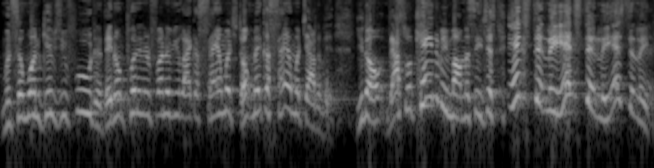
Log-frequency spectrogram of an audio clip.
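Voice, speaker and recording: A male pastor preaching a sermon, telling stories with lively repetition and asides to the congregation. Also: very high voice, fast, few pauses, husky.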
